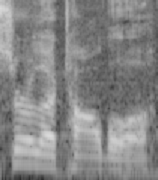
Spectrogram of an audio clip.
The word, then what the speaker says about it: Sur La Table: And everybody told me, no, that's wrong. It's pronounced Sur La Table.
